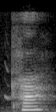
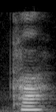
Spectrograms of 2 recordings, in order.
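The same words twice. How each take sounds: First: The word is said with a high tone. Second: The word is said with a high tone.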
